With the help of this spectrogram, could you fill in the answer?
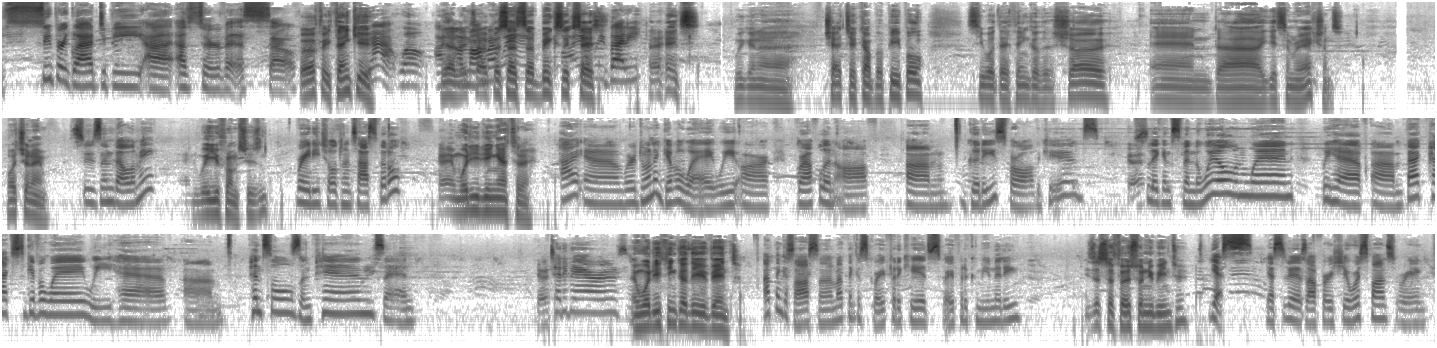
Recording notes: Todays episode comes live from the Day out with Thomas, We chat to volunteers and guest to find out what makes this years Day out with Thomas so special.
